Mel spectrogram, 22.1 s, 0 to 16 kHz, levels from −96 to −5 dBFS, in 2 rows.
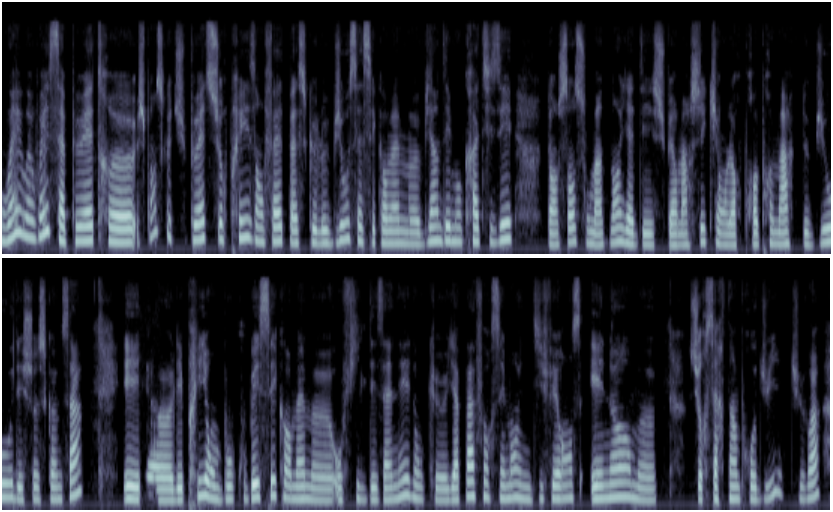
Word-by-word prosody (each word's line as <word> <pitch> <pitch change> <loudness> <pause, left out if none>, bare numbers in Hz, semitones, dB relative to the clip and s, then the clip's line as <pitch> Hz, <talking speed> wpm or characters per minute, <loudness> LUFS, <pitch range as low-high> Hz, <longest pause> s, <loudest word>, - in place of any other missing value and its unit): Ouais, 245 +11 +3
ouais, 275 -4 +2
ouais, 285 +8 +3
ça 215 - +3
peut 205 +2 -1
être, 210 0 +2
heu, 190 -1 +7
je - - -4
pense 320 +6 -5
que 280 - -4
tu - - -12
peux 220 - -2
être 235 +2 +4
surprise 250 +2 -1
en 200 -2 0
fait, 205 +2 +2
parce 180 -1 -1
que 190 - -1
le 180 0 +1
bio, 210 +7 -1
ça 210 -3 -2
s'est 185 0 -5
quand 180 0 0
même, 175 -1 -1
heu, 165 - 0
bien 205 +6 0
démocratisé, 205 +1 0 0.5
dans 160 - +2
le 160 - -2
sens 195 +2 -2
où 175 - -6
maintenant, 170 +4 -1
il 200 - -1
y - - +4
a 170 - +5
des 155 +1 -3
supermarchés 155 +4 -2
qui 185 -1 -6
ont 155 -2 -2
leur 155 0 -1
propre 165 +2 -3
marque 165 0 0
de 165 - -4
bio, 195 +6 0
des 175 -2 -1
choses 175 0 -5
comme 175 -1 -2
ça 225 +7 +2 0.6
et 180 -1 +6 0.2
heu, 160 0 +4
les 165 +1 +2
prix 225 0 +2
ont 190 - +3
beaucoup 180 +2 -4
baissé 200 +4 +4
quand 200 -4 -1
même, 180 0 +1
heu, 165 -1 -1
au 170 - -2
fil 170 +1 -10
des 170 0 -4
années. 190 +8 0
Donc, 180 -3 -6
heu, 165 -1 0
il 160 - -5
y 175 - +4
a 170 - +3
pas 220 +5 +4
forcément 195 -2 -3
une 180 -2 -3
différence 185 +2 -2
énorme, 195 +1 +2
heu, 160 -1 -3 0.5
sur 170 - -2
certains 180 0 0
produits, 180 - -5
tu 180 - -11
vois, 200 +6 +1
185 Hz, 210 wpm, -32 LUFS, 170-205 Hz, 0.6 s, heu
